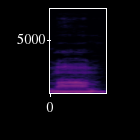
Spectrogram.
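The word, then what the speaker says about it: Maugham: slim this summer set after somerset mom if it's not spelled mom m-a-a-m it's actually spelled and how do you spell it m-a-u-g-h-a-m but anyway two card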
